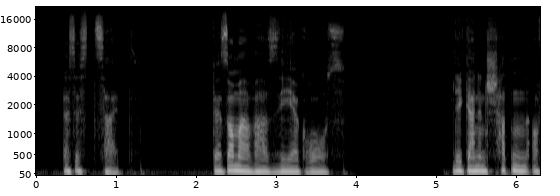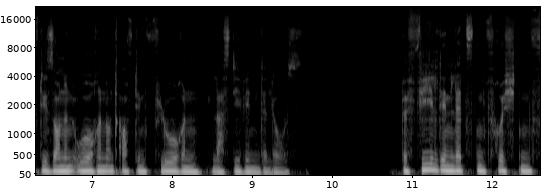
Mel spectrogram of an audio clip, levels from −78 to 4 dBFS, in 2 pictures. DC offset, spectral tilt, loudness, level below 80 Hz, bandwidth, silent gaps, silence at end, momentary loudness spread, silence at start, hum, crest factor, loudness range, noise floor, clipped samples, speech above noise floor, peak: under 0.1%; -6 dB/octave; -31 LUFS; -48 dBFS; 18 kHz; 4.20-5.08 s, 9.93-10.71 s; 0 s; 11 LU; 0.35 s; none; 16 dB; 5 LU; -71 dBFS; under 0.1%; 42 dB; -14 dBFS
